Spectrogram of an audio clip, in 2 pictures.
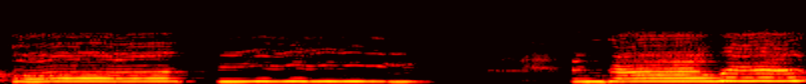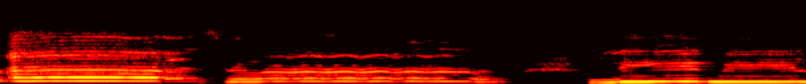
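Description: A woman singing a gospel worship song unaccompanied, in several phrases of long held notes with vibrato, broken by short pauses for breath.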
